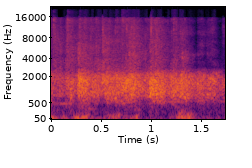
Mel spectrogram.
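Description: Audience applause breaking out after a talk, a steady, dense wash of clapping that holds at an even level for a couple of seconds, fairly close and loud.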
